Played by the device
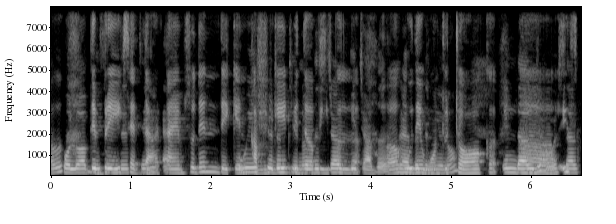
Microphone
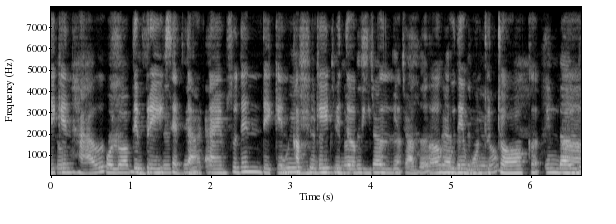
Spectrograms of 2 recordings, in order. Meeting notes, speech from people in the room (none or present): none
